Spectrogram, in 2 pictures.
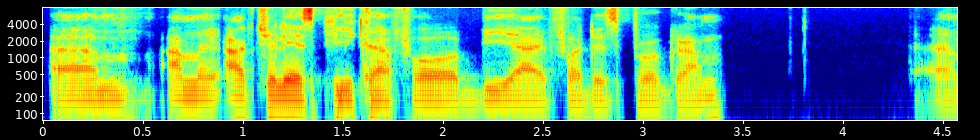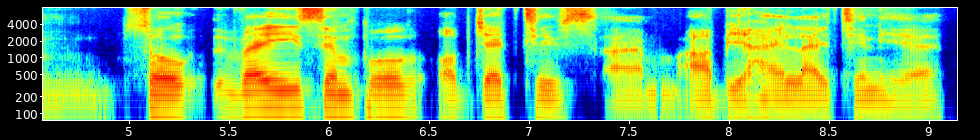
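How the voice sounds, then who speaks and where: A Ghanaian man with a deep voice made groggy by flu presents formally at a medical conference. He speaks in a measured, hesitant way as a specialist. The sound is dry, with little room echo. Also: darkish tone. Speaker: guest speaker, specialist physician and nephrologist.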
